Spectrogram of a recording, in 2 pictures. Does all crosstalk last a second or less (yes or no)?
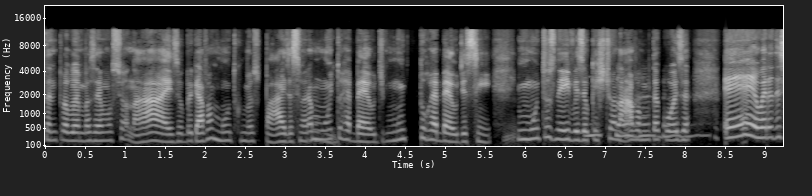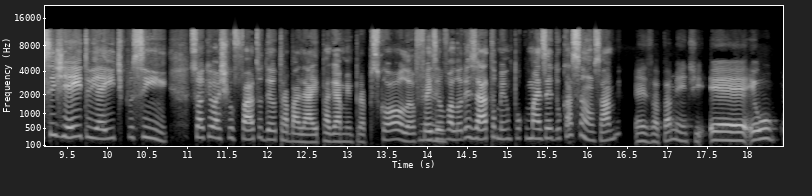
no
